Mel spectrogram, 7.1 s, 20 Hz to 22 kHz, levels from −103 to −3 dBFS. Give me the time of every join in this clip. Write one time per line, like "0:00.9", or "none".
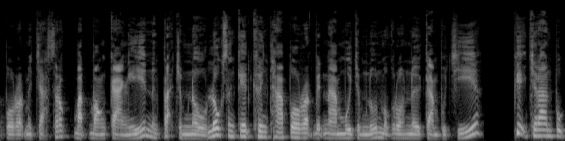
0:02.6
